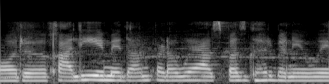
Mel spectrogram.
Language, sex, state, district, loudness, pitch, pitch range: Hindi, female, Odisha, Nuapada, -15 LUFS, 185 Hz, 180-190 Hz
